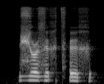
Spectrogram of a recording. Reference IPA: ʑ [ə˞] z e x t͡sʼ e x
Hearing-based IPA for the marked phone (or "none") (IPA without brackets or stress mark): ə˞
